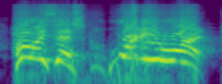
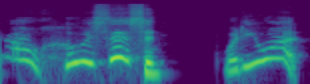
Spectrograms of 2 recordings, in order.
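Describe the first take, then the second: First: Much higher and louder, barked demand; aggressive shout. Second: Much higher, sweet and polite; polite caller voice. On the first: Retold or imitated. Annoyed seller answering a cold call with a loud, much higher shout. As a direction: yell it like an annoyed homeowner. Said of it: "It's always". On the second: Shown as a demonstration. Seller answering a cold call, politely, in a high sweet voice. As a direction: ask it nicely, like a friendly homeowner. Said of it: "Now, it's never like that".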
